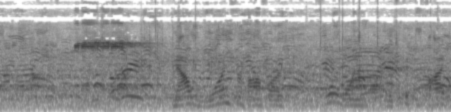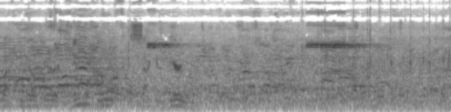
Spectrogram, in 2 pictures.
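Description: Wrestlers' shoes squeak on the mat.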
